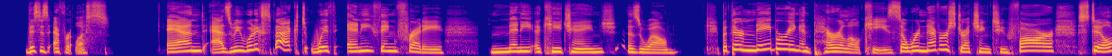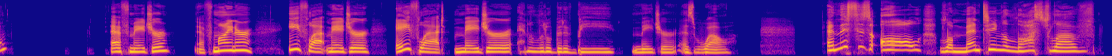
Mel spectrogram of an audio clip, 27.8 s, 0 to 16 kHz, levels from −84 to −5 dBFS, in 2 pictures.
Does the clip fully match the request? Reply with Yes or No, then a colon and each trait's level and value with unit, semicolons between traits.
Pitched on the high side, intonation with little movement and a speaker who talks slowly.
No: high, 205 Hz; wide, 5.4 semitones; slow, 125 wpm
